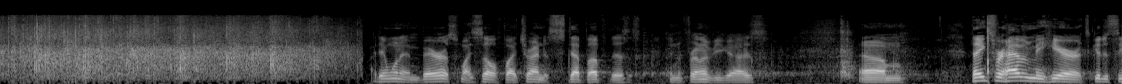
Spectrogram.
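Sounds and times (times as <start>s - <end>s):
church audience applauding a guest speaker: 0.0s - 3.6s
speech: 3.8s - 7.8s, 8.5s - 11.2s.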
